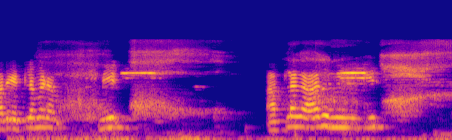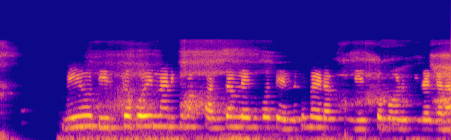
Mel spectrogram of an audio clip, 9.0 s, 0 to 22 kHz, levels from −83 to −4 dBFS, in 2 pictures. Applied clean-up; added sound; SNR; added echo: classical method WPE with log-MMSE.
